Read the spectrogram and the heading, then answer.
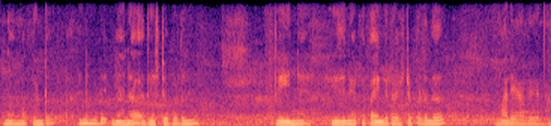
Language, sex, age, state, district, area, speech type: Malayalam, female, 45-60, Kerala, Idukki, rural, spontaneous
